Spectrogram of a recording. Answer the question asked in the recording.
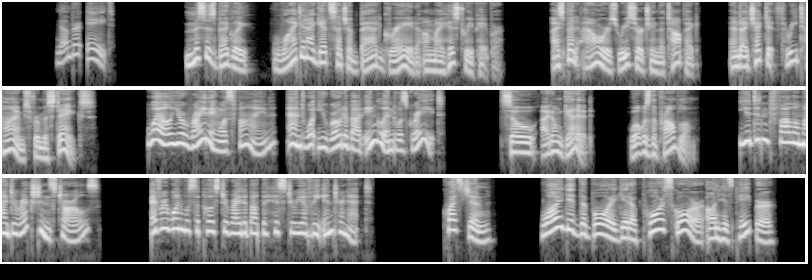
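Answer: He didn't follow directions; he wrote about England instead of the history of the Internet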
